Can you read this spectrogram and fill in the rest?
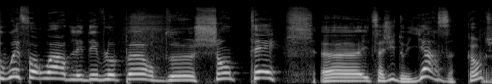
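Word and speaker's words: Shantae: forward les développeurs de chanta il s'agit de yars com rising ch chant chant ou chanta ou ça toujours été chanta ouais chantille ça ça s'écrit chanta chant un jeu gavé de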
